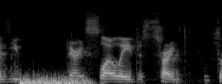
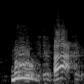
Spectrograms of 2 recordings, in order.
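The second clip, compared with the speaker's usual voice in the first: mocking shout; 5 dB louder than usual. Crowd mocks Goliath's shout.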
